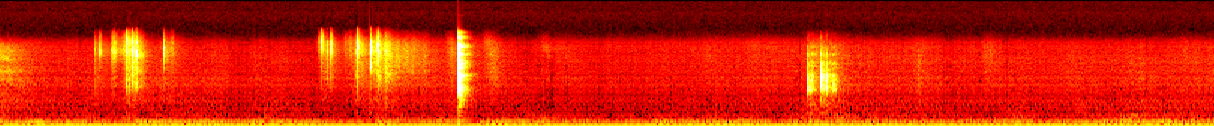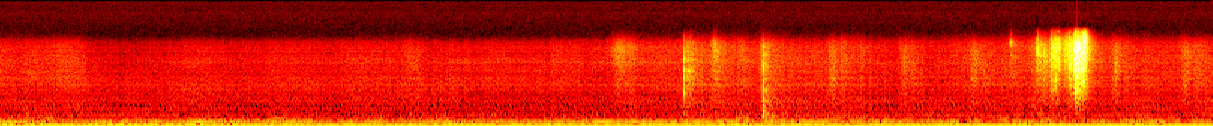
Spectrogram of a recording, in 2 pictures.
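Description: Crisp fried pastry crackles and crunches as fingers tear it apart.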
